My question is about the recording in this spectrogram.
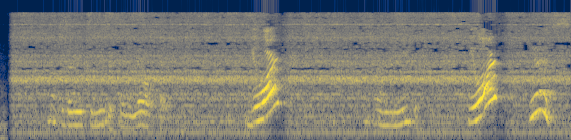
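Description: High, squeaky meow-like calls: a few short wavering ones, then two sharp rising squeals about a second and a half apart, over a steady faint hum.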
